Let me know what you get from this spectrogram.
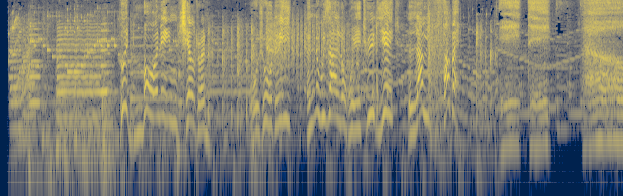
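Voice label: Old school teacher, ET, Witch, Goose, Outrageous Sexy, Cartoons; FR/GB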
